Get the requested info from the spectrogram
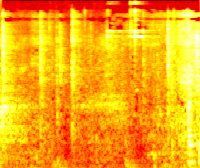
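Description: Faint, soft clicks and ticks from a miniature schnauzer mouthing a cheese-wrapped pill and spitting it out onto a mat.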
